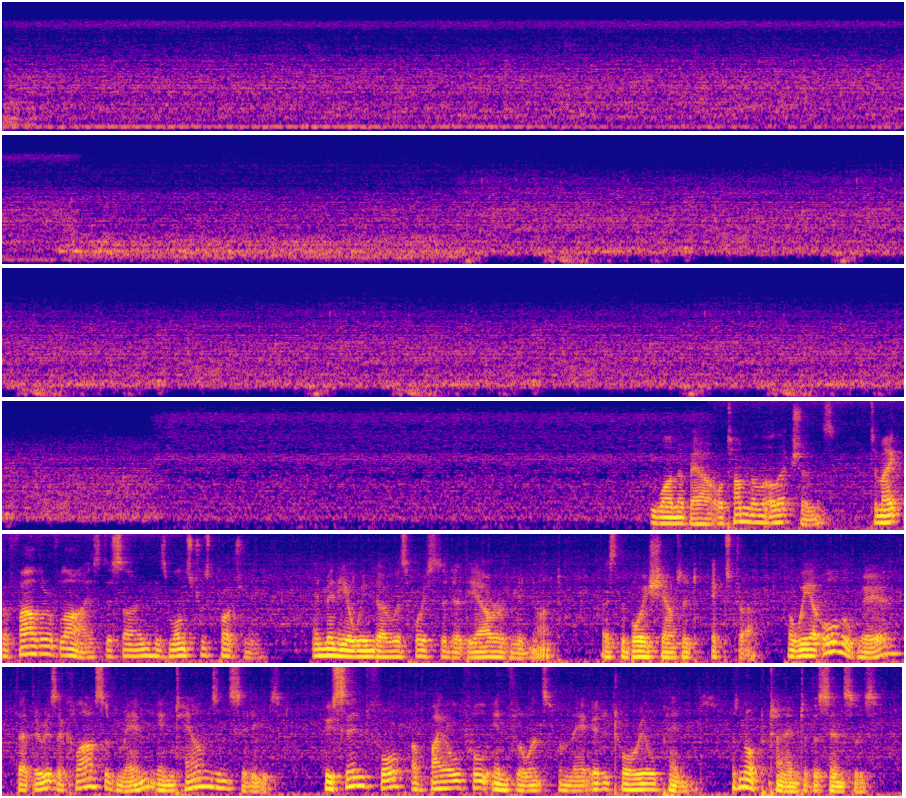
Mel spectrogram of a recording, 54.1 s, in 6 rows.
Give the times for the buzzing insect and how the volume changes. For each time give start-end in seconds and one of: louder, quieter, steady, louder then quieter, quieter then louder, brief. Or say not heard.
not heard.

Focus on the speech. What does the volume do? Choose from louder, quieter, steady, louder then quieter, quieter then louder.
steady.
